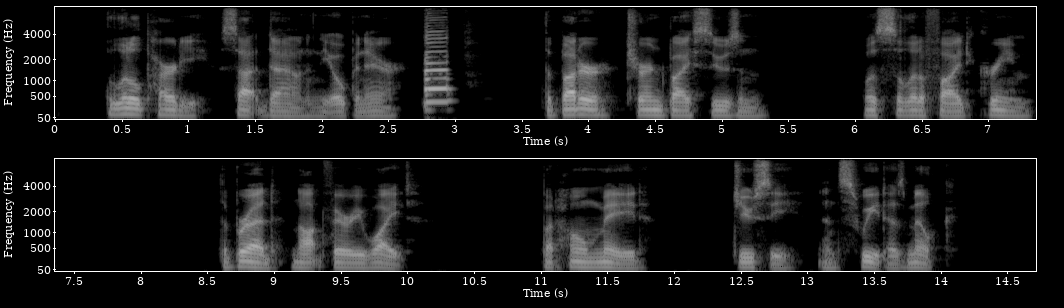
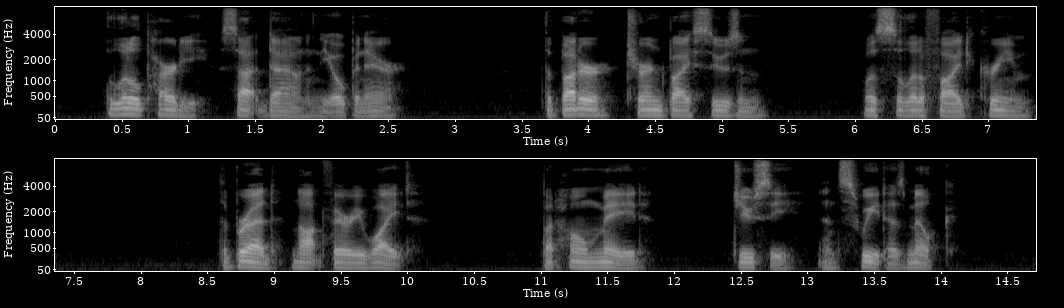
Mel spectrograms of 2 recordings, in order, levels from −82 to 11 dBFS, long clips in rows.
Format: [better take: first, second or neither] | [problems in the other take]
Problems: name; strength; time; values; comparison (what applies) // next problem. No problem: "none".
second | noise reduction (classical method Wiener filter)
